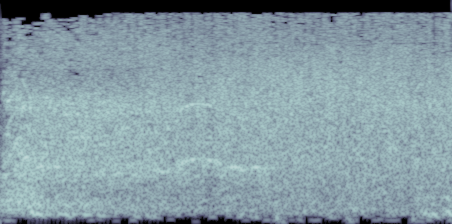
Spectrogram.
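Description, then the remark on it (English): Steady, loud audience applause fills the whole stretch, a dense wash of clapping hands that holds an even level throughout, with a few faint chuckles mixed into the crowd noise. “I don't know whether they were applauding your honesty or your boldness.”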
